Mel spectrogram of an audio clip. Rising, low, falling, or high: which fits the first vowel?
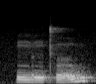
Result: low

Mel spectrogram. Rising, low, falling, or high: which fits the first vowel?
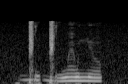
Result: high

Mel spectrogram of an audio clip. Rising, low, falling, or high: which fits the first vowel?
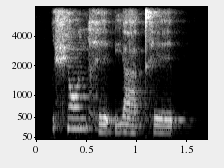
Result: high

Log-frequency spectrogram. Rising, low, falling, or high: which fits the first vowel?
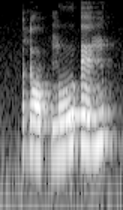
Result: low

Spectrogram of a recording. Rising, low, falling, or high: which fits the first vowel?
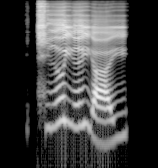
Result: rising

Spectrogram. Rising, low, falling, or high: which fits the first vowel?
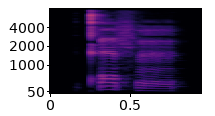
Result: high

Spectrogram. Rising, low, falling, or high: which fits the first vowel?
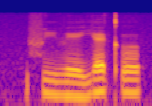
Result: low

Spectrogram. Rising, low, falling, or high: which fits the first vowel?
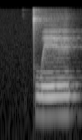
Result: high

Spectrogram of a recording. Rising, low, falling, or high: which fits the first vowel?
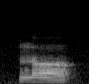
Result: high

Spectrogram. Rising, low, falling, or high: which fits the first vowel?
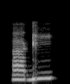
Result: low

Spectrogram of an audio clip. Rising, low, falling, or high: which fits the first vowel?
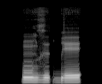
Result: low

